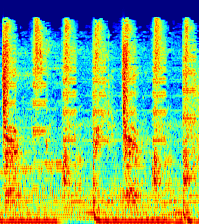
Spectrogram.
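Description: Hip-hop beat: steady drum hits over a deep bass whose notes slide down in pitch. The bass drops out for a moment about a second in, then comes back.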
